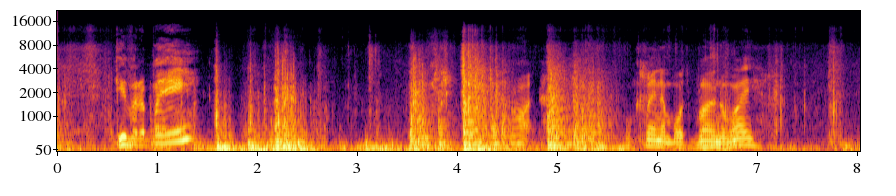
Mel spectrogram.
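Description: A plastic bin lid bangs open and shut.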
